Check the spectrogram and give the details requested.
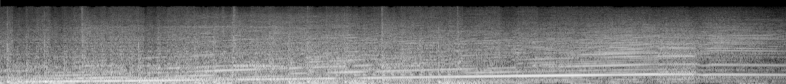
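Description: Sport-bike engine accelerating hard, its pitch climbing steadily for about seven seconds, then levelling off and fading out near the end.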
